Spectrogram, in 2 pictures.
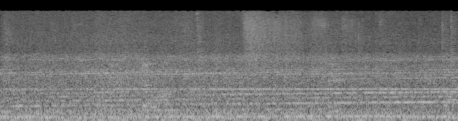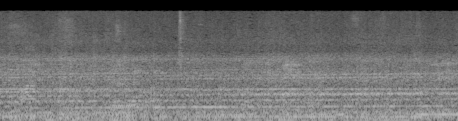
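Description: Comeng electric suburban train heard from inside the carriage while running through a tunnel. A steady rumble of running noise carries a few level humming tones.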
